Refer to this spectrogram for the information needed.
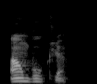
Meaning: on a loop, on repeat, endlessly
- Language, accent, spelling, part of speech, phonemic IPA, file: French, France, en boucle, prepositional phrase, /ɑ̃ bukl/, LL-Q150 (fra)-en boucle.wav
